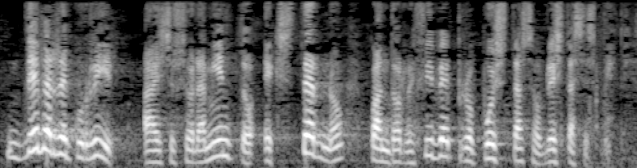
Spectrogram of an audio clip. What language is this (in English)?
Spanish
